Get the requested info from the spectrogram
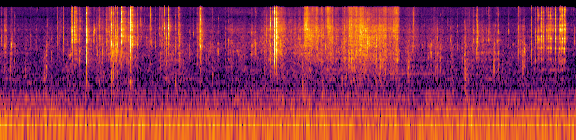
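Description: A person chewing a mouthful of breakfast burrito, with scattered wet mouth clicks and the crinkle of its foil and paper wrapper being handled. A steady low hum runs underneath.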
